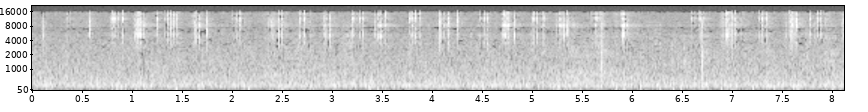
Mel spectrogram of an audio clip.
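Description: Crown of a vintage Waltham mechanical wristwatch being turned by hand, giving a faint, irregular run of small clicks several times a second.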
